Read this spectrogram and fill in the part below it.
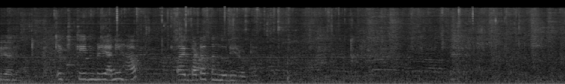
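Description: Fingers tear a piece of naan bread.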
